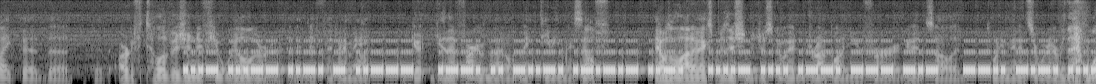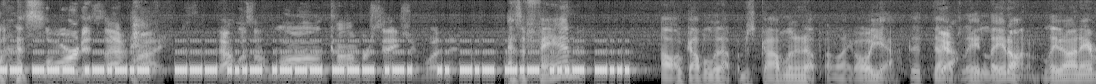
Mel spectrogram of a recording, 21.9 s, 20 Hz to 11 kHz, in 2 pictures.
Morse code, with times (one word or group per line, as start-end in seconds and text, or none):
1.8-4.1 V3FT2
4.4-6.8 PI/.F
7.1-9.4 4HPOK
9.6-12.5 ZC3O.
12.7-15.1 OVJOR
15.3-17.3 IKKVB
